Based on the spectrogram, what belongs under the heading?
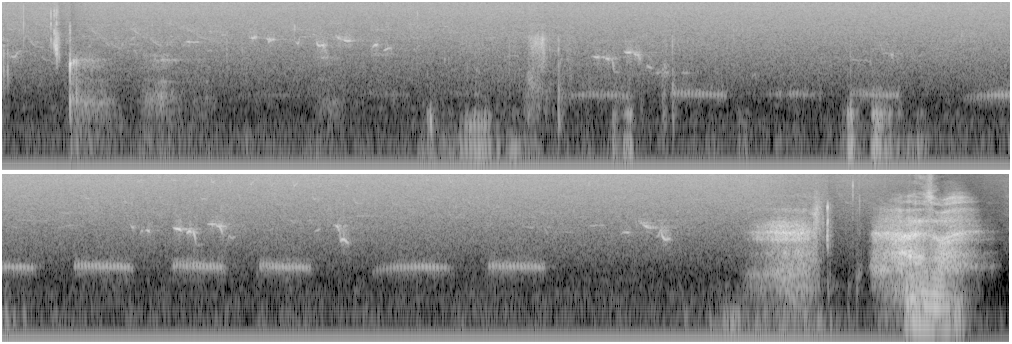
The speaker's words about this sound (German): Natürlich Herr von Bülow, der Pirol, dem wir uns ja schon etwas mehr gewidmet haben.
